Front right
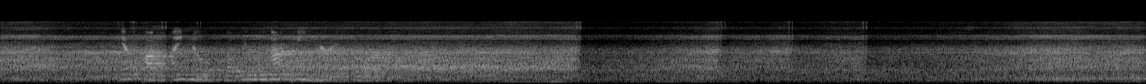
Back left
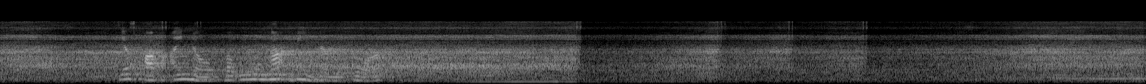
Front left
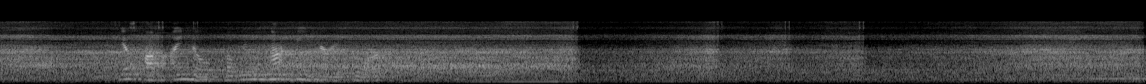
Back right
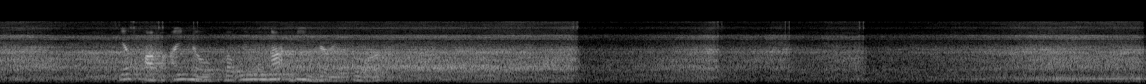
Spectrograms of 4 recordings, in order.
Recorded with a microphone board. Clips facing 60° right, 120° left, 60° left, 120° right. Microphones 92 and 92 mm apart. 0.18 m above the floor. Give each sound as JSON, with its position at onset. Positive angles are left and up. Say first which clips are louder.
{"t": 1.2, "sound": "a woman speaking", "louder": "back left 4 dB, back right 1 dB", "azimuth_deg": 155, "distance_m": 1.9}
